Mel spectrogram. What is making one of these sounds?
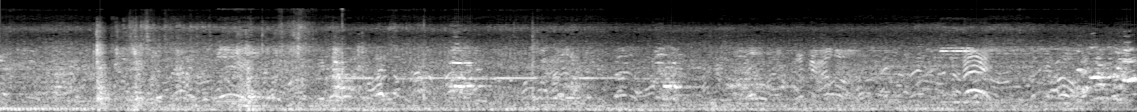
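Concrete cracks and crashes down as a loader's bucket smashes a wall.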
